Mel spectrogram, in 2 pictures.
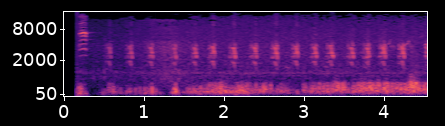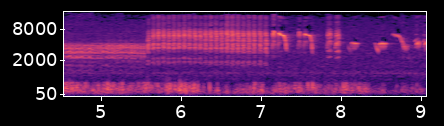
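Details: Sedge Warbler singing in Biebrza National Park, Poland, on 15 May 2015: a run of rapid repeated dry ticks, then a buzzy churring stretch and a harsh rasping burst, ending with short slurred whistles, over strong low wind rumble.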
